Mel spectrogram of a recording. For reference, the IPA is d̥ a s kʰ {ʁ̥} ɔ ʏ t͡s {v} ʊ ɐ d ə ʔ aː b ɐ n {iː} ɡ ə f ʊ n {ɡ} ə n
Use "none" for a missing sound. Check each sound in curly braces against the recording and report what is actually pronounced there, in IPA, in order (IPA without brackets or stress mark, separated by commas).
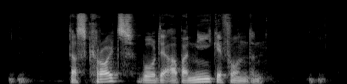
ʁ̥, v, iː, d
